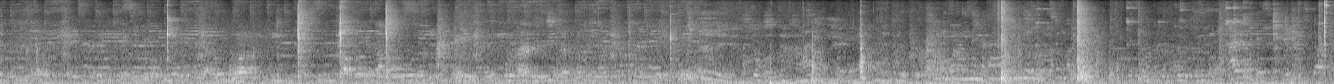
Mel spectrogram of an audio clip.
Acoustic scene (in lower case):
restaurant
